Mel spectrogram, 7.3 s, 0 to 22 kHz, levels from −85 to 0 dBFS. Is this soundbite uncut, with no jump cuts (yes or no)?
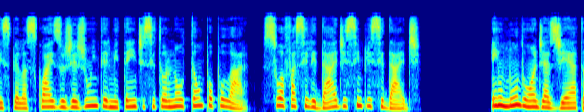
yes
